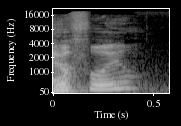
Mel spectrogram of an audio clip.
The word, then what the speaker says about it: Guilfoyle: G- Guilfoyle. Guilfoyle. – Yeah. Guilfoyle.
